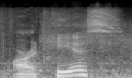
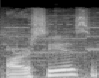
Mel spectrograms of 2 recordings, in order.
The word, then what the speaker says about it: Arceus: Also, I know Arus is pronounced Archus, but I don't care. I'm going to say Arus because the reason they didn't want to call it Arus was because they didn't want to say the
